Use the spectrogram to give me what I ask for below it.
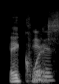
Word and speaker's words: Equus: Equus.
